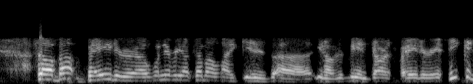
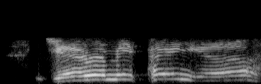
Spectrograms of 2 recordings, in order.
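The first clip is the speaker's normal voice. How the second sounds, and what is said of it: John Kerry impression. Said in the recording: “put on my John Kerry voice”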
